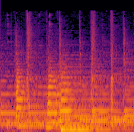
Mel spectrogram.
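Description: Background music: an instrumental with a bass line and a regular percussive beat.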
